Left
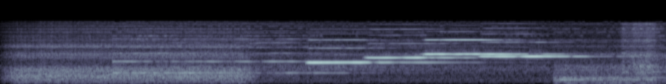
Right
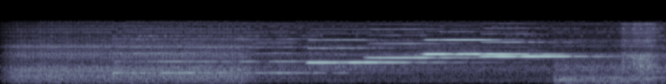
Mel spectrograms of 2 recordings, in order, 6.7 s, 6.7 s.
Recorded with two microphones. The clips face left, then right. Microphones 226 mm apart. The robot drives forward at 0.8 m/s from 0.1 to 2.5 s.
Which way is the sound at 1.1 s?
25° right (ahead or behind).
